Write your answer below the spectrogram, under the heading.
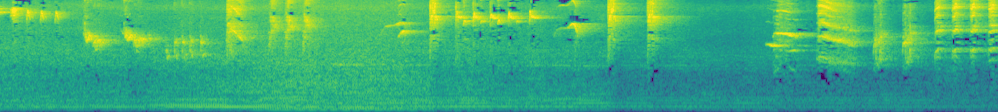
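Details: Orange-headed thrush singing in the rapid 'gacor teler' style used to prompt other thrushes into song: high, varied whistles and buzzy chattering phrases in quick bursts, with a low hum underneath.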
